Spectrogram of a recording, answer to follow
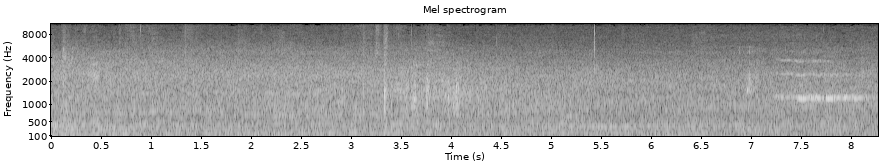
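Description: Outdoor city ambience: a steady wash of traffic noise with distant voices, and a brief high steady tone near the end.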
